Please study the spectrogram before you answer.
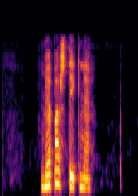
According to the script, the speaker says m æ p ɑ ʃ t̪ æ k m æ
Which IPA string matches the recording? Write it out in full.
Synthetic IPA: m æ p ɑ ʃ t̪ e k n æ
